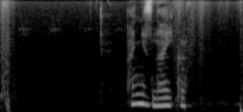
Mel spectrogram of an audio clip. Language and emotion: Russian, sad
